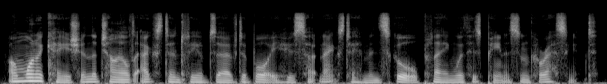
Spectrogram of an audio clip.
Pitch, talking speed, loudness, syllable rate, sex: 110 Hz, 225 wpm, -21 LUFS, 6.2 syllables/s, male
